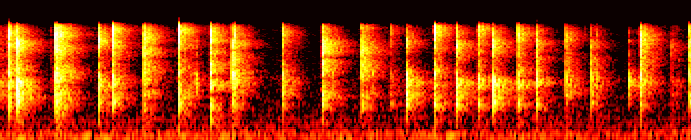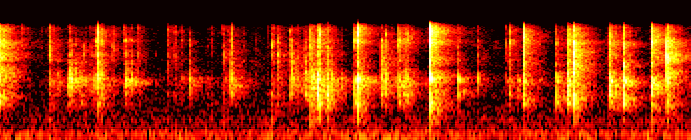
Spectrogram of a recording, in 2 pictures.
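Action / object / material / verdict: tap / small plastic lip gloss case / plastic / none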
